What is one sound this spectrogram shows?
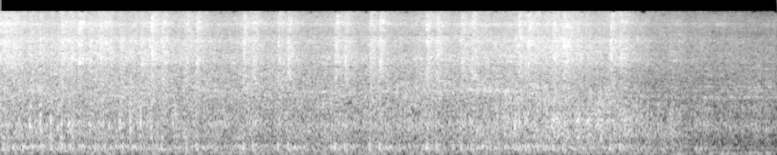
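A fast train roars past close by, its wheels clattering rhythmically over the rail joints.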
